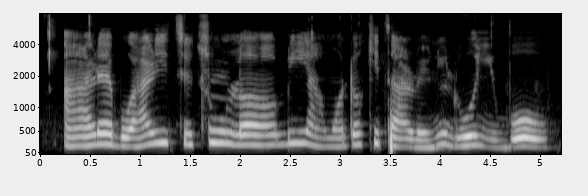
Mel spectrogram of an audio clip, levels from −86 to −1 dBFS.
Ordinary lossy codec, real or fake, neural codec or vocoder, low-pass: none; real; none; none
